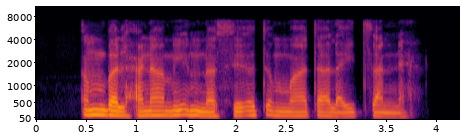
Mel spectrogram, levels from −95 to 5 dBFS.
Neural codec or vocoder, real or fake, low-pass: codec, 16 kHz, 8 kbps, FunCodec, trained on Chinese and English, 25 frames a second; fake; 7.2 kHz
